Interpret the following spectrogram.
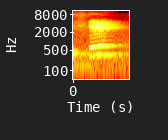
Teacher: इसका उच्चारण स्थान हमारा कंठ से होता है, तालव्य से होता है। बोलिए ए, तो यहाँ पर हाथ रखिए, ए बोलिए ए। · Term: कंठ तालव्य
